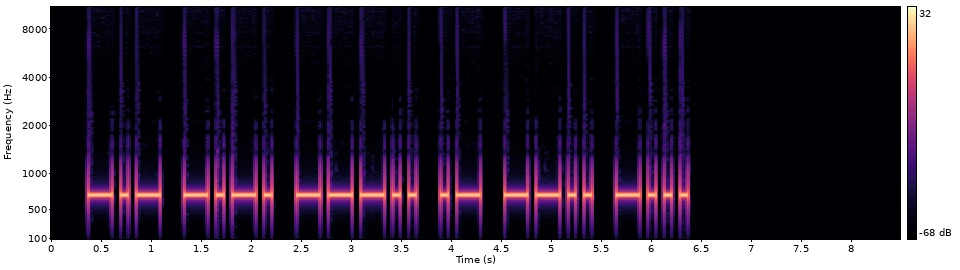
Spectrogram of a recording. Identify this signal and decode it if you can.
Morse code, heard as a keyed tone, about 15 wpm, 700 Hz. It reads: KC8AZB
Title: USA Call Signs - 6 Characters - 15wpm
